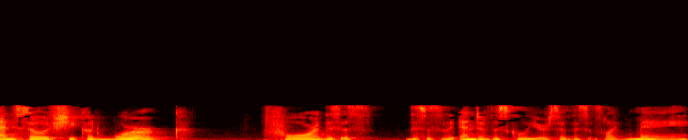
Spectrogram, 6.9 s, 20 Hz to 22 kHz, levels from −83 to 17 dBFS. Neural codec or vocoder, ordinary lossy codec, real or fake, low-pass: none; MP3, 24 kbps; real; 5.4 kHz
